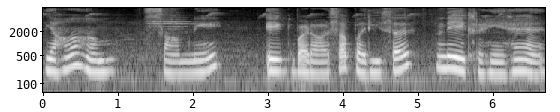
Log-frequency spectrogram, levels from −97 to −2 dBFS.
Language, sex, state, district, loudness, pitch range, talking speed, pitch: Hindi, female, Chhattisgarh, Raipur, -16 LUFS, 185-220 Hz, 90 wpm, 200 Hz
